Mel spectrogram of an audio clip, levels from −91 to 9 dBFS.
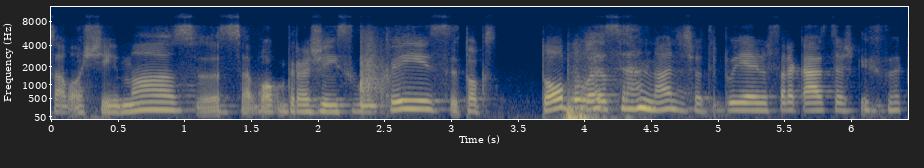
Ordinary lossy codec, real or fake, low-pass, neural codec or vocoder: Opus, 24 kbps; fake; 7.2 kHz; codec, 16 kHz, 1 kbps, X-Codec, HuBERT features, trained on balanced general audio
